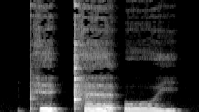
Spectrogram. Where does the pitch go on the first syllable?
rising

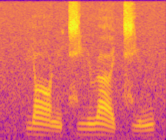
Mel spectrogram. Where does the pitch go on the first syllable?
falling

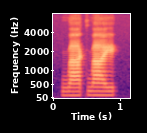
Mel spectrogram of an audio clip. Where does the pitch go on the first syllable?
high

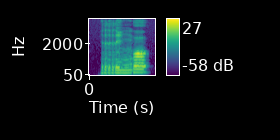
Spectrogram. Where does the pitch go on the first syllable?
low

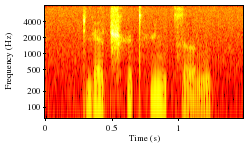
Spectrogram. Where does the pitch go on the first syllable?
rising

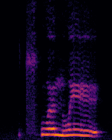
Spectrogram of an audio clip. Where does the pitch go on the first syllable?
falling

